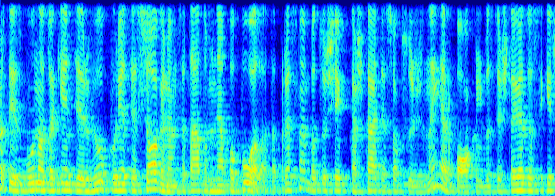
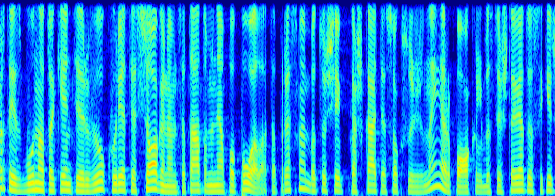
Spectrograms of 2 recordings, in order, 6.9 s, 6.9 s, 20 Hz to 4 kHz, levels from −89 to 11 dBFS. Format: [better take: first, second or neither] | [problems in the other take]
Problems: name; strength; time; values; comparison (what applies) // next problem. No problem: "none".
second | background sound (Guitar); 19 dB below the speech // room echo; dies away in 0.5 s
